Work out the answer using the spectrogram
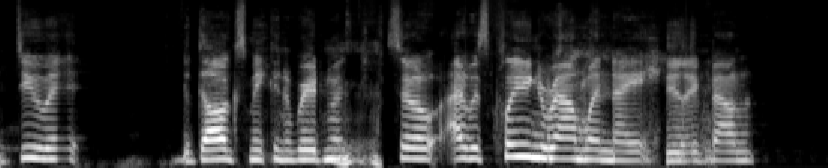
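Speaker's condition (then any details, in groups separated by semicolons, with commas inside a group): No condition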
